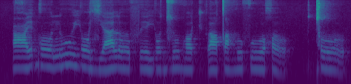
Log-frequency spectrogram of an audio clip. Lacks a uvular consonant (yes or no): no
